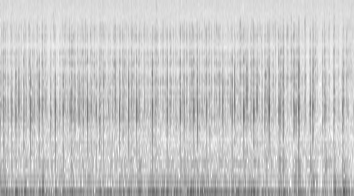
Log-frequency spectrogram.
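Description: Fingernails scratch and fingertips tap across a flat, solid red silicone pyramid mat. The result is a dense run of quick, soft, muffled taps over a steady low rumble, with little brightness.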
